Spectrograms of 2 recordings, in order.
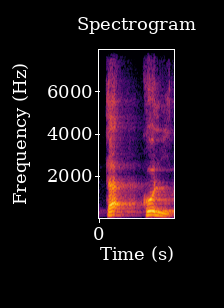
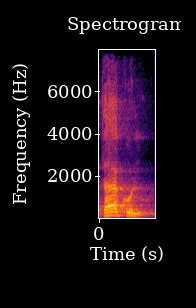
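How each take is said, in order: First: The glottal stop is clearly pronounced. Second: The glottal stop becomes a long vowel.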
